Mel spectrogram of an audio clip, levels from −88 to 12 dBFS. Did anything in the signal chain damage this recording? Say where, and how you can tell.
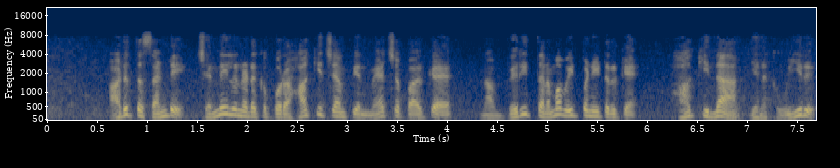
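Yes, the call processing stage damaged it. Noise suppressor artifacts run throughout: the room noise is pulled down by about 18 dB between phrases and comes back up under the speech, so the background pumps in step with the talking. Room noise on its own stays at a steady level and would not gate with pauses like this.

The same stage also caused speech cut by the noise suppressor between 4.33 and 4.64 s, just before "வெறித்தனமா வெயிட்". Roughly 150 ms of speech was treated as noise and turned down by up to about 18 dB, so it sounds swallowed. It is turned down rather than dropped to silence, which sets it apart from a packet-loss dropout.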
